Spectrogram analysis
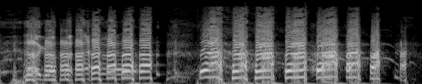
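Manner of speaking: big high burst of laughter; loud high laugh. Real, not acted. Host cracking up at his co-host's prediction, loud laugh. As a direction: crack up loudly at your own pick.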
